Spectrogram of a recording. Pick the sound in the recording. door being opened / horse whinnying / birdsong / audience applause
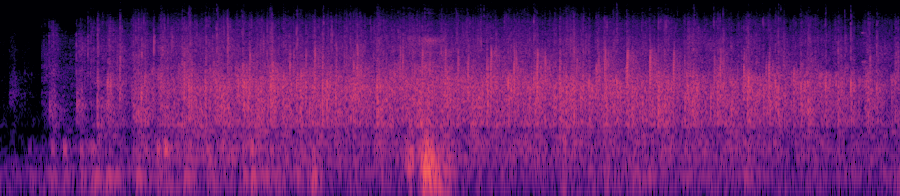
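audience applause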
